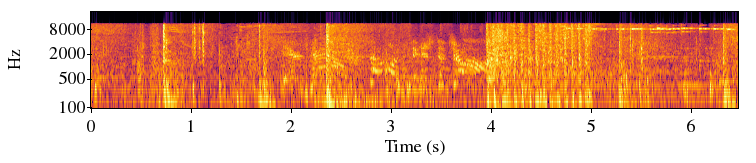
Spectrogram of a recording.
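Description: Enemy gunfire in a Batman Gotham video game: rapid loud shots and bursts crackle close by in dense succession over a noisy battle mix, with some voice underneath.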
